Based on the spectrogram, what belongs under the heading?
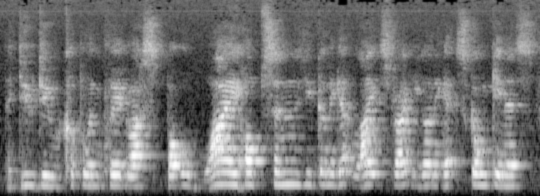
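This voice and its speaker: Man, jokey beer reviewer, high-pitched, sounds set back from the mic. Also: flat delivery, normal speed, heavy reverb, far from the mic, highs cut off. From Yorkshire, England. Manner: chatty, jokey, self-deprecating. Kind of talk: casual vlog review.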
